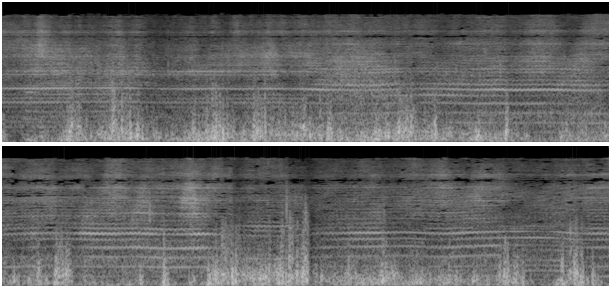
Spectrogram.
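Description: Radio-controlled model helicopter flying overhead: a high engine-and-rotor whine that wavers slightly in pitch, over heavy wind buffeting on the microphone.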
